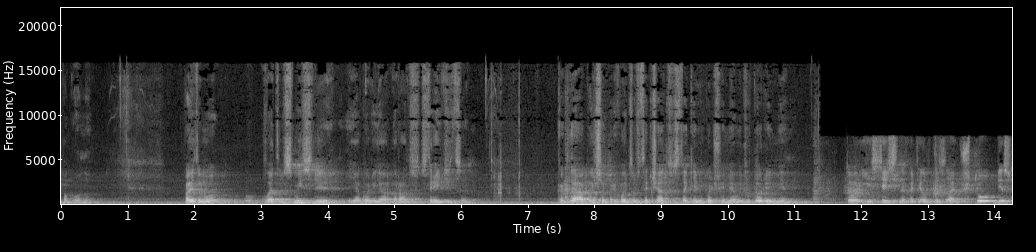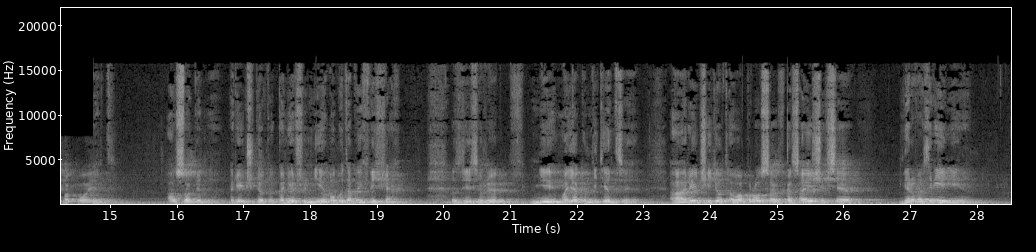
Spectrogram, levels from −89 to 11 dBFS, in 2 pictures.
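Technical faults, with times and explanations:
11.37–14.75 s, input switched to a poorer device: sound dulls above 7.6 kHz, drops about 5 dB and gains faint new background noise without a gap, likely a device change rather than filtering.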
